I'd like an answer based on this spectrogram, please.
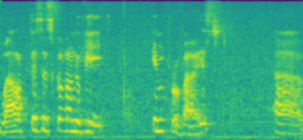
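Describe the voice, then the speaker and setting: Against noticeable background noise, a woman talks at a very slow pace. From Germany. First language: German. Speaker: retired foreign language teacher. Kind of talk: improvised public comment.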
